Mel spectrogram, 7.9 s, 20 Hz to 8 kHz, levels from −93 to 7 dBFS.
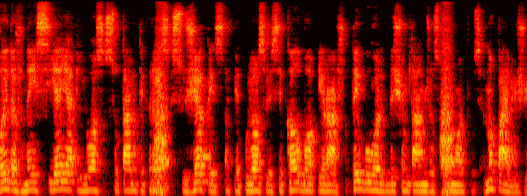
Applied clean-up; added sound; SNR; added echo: classical method WPE with log-MMSE.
